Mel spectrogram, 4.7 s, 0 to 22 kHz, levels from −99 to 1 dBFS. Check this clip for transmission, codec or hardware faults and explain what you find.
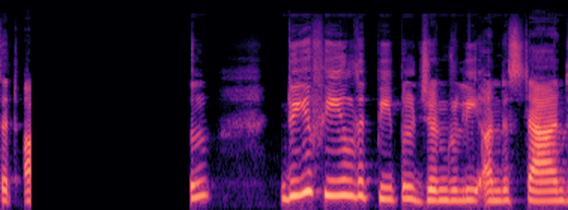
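There is one fault, an audio dropout to silence. From 0.25 to 1.58 s the speech cuts off abruptly and returns mid-flow, leaving 1.33 s of dead digital silence with no room tone. The likely cause is a lost input, such as a disconnected device or failed link, while the recorder kept writing zeros.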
